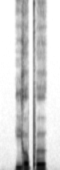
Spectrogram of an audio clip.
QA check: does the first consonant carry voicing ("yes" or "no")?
yes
